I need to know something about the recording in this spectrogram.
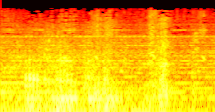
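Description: A tiger lets out a loud, angry roar as it retreats into its cave, a deep rumbling snarl lasting about two seconds with a gritty, growling texture and no talking around it.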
